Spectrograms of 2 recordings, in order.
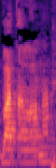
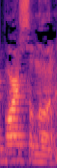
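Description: First: It is said the Spanish way, with a th. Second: It is said the American way, with an s.

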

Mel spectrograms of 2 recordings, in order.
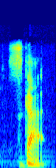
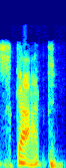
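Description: First: The final T is short, sounding single. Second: The final T is drawn out, sounding doubled. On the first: The speaker calls it right. "Only one T" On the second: The speaker calls it wrong. "not Scott"

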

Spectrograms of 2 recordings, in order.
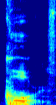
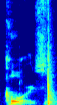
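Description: First: It is said in a deeper voice. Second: It is said in a normal voice.

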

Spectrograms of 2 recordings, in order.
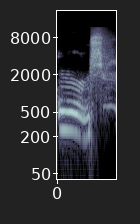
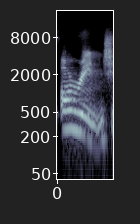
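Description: First: The word is said with one syllable. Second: The word is said with two syllables. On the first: The speaker calls it wrong. "It's not orange" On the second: The speaker calls it right. "there are two syllables. It's orange"

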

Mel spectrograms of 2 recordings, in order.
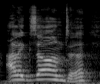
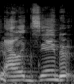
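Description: First: It is said in a put-on British accent. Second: It is said in an American accent. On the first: "Or they try and do a British accent" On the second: "They're like, hey"

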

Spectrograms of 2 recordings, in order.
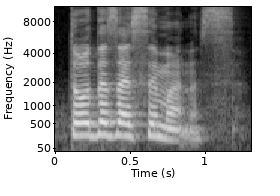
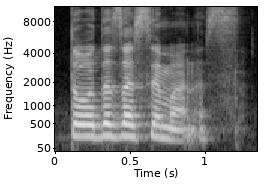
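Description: No difference in how they are said.

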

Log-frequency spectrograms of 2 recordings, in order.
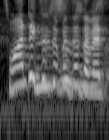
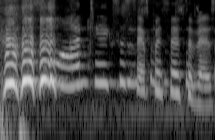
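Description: First: It is said quickly. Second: It is said slowly.

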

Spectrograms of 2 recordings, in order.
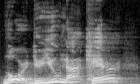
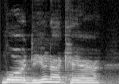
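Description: First: The question sounds annoyed and frustrated. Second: The question sounds gentle and polite. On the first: She is upset at being left to work alone. The speaker calls it right. "No, this is frustration" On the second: She is making a courteous request. The speaker calls it wrong. "we read this with Martha's just so polite"

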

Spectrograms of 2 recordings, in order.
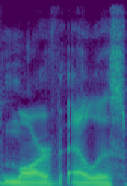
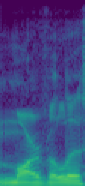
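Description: First: It is said as two words, Marv Ellis. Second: It is said as one word, marvelous. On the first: The speaker calls it wrong. "They thought I was Marv Ellis" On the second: The speaker calls it right. "but I'm Marvelous"

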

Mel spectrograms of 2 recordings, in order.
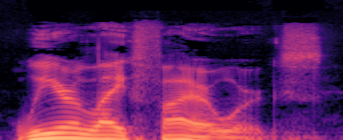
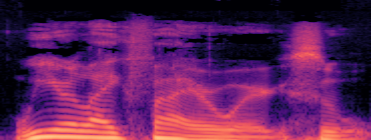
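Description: First: The line is read in a natural voice. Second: The line is read in a character voice. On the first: "here it is" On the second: "can you say it again in their voice?"

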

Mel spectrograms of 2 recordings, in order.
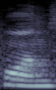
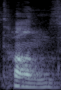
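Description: First: The word starts with a tw sound. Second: The word starts with a plain t sound. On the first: The speaker calls it wrong. "It's not Twongs" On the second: The speaker calls it right. "it's tongues"

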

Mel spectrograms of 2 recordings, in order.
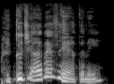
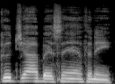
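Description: First: It sounds warm and enthusiastic. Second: It sounds flat and half-hearted.

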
